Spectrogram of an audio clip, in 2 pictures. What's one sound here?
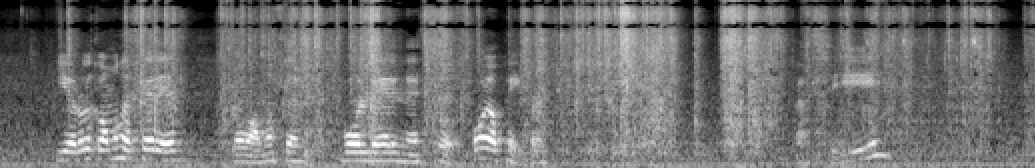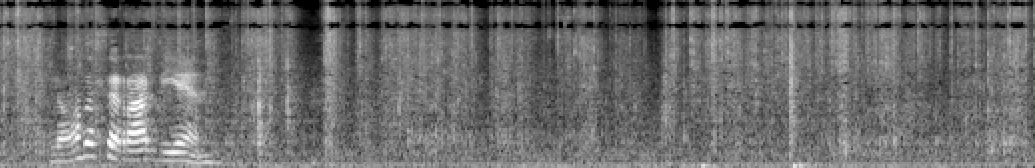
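Aluminium foil crinkles and rustles as it is folded.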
